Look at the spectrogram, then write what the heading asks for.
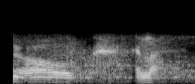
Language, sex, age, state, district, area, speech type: Odia, male, 60+, Odisha, Sundergarh, urban, conversation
